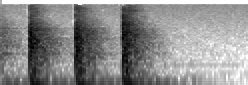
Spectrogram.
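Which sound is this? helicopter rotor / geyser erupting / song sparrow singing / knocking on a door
knocking on a door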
